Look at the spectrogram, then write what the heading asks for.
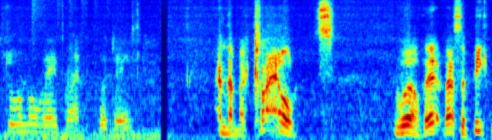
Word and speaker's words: MacLeods: So the sons of the Luds, that's the MacLeods, as we're pronouncing it now.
